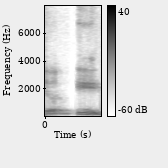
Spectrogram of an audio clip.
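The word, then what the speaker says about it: août: เตียม เดน นะ ครับ ก็ จะ ออก เสียง ว่า อุ นะ ครับ เดือน สิงหาคม สิงหาคม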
